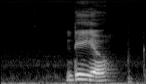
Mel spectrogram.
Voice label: Swahili yes ndiyo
